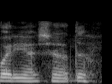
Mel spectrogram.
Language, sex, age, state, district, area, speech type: Kashmiri, male, 30-45, Jammu and Kashmir, Bandipora, rural, spontaneous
